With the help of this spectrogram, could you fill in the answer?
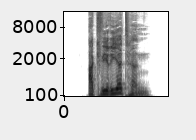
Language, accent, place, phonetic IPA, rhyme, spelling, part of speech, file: German, Germany, Berlin, [ˌakviˈʁiːɐ̯tn̩], -iːɐ̯tn̩, akquirierten, adjective / verb, De-akquirierten.ogg
- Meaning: inflection of akquirieren: 1. first/third-person plural preterite 2. first/third-person plural subjunctive II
